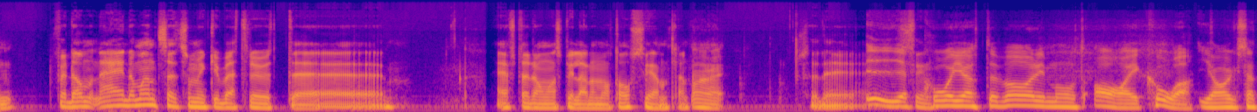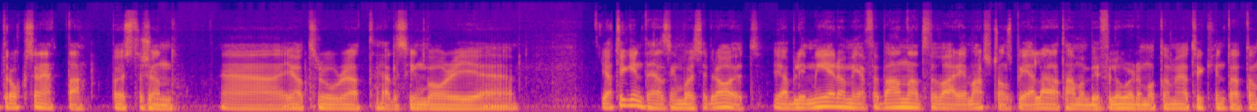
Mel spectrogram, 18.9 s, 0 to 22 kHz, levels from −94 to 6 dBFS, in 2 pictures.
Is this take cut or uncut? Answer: cut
